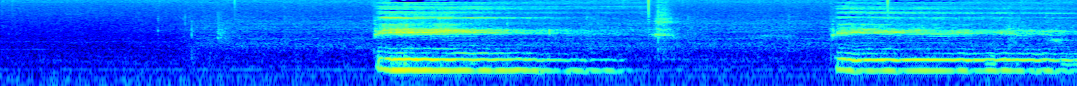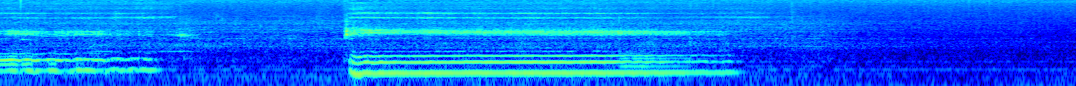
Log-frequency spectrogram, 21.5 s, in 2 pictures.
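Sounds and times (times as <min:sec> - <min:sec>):
peace chant: 0:03.6 - 0:06.8, 0:08.3 - 0:12.9, 0:14.2 - 0:18.6.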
